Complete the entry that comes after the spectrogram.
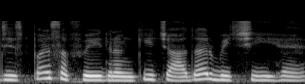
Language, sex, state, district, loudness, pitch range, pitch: Hindi, female, Chhattisgarh, Raipur, -15 LUFS, 190-225 Hz, 200 Hz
